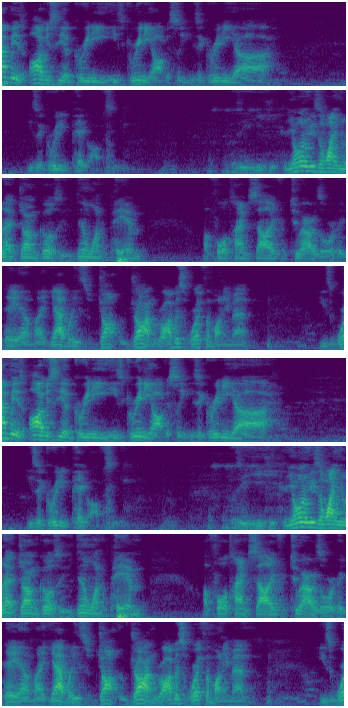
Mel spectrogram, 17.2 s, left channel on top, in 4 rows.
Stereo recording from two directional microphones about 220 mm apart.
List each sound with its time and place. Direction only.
0.0 s speech: 20° right (ahead or behind)
4.6 s speech: 20° right (ahead or behind)
7.9 s speech: 20° right (ahead or behind)
11.4 s speech: 20° right (ahead or behind)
